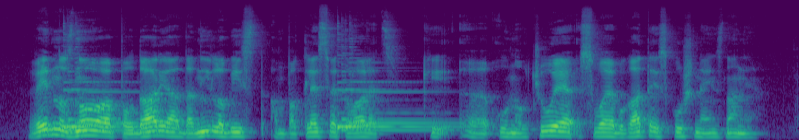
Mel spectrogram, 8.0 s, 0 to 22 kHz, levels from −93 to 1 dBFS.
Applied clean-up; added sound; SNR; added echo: none; Plucked string instrument; 7 dB; none.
